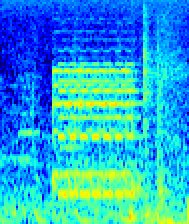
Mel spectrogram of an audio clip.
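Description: A telephone rings with an incoming call, a single steady buzzing ring lasting about a second and standing out clearly above a faint background.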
